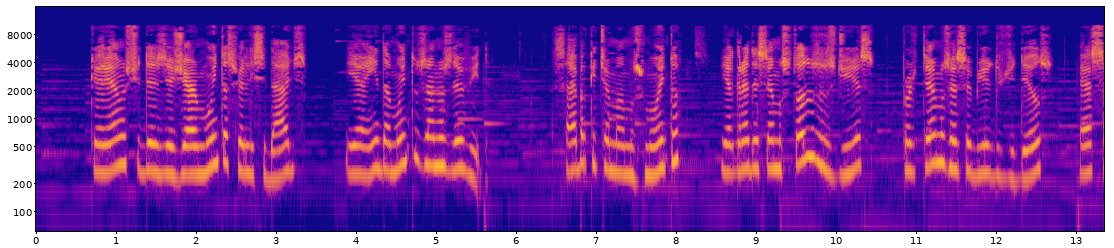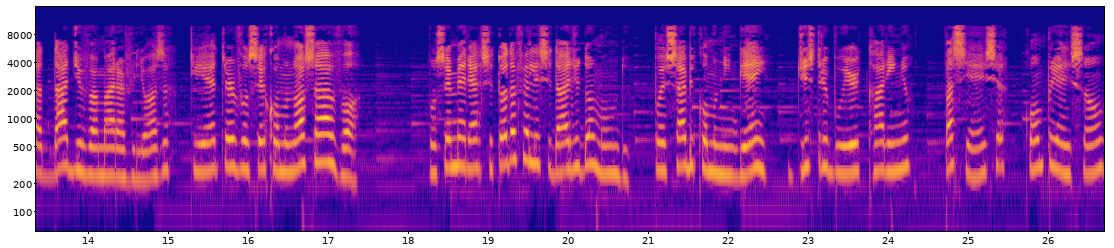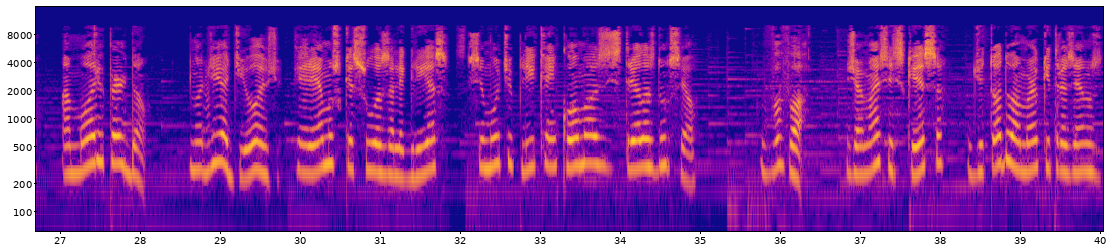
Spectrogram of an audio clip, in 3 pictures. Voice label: voz inf avo masc, Aniversário Voz Infantil – Avó – Voz Masculina

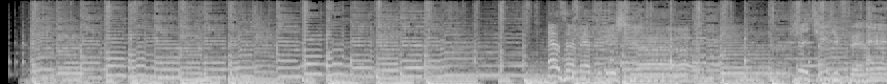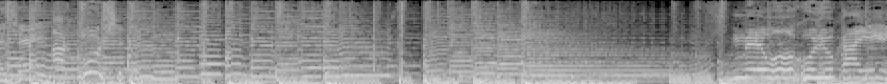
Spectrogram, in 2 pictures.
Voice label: conquista, Telemensagem de Conquista – Voz Masculina

